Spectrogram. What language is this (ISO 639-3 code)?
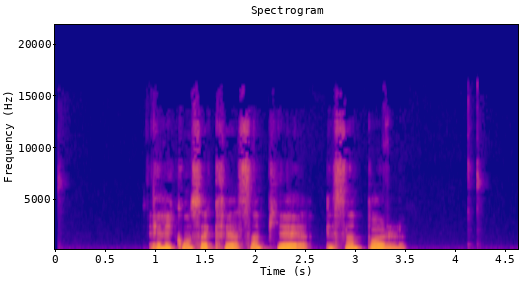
fra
